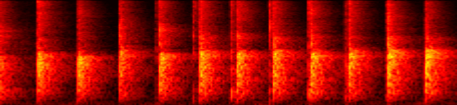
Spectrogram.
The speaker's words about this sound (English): Baker Mayfield. Give me a round of applause.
